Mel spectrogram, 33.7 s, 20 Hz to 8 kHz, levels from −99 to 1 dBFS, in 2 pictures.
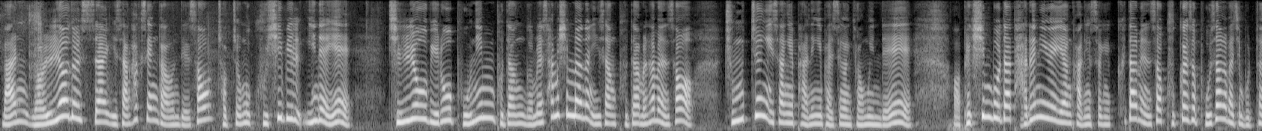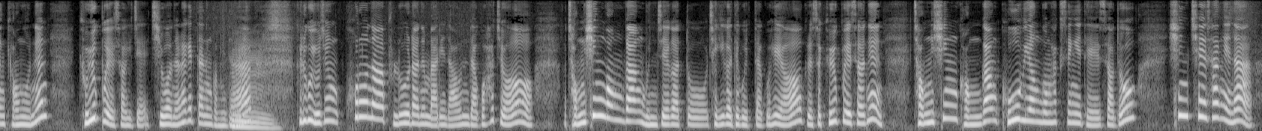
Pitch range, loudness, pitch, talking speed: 180-265 Hz, -18 LUFS, 210 Hz, 305 characters per minute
